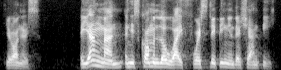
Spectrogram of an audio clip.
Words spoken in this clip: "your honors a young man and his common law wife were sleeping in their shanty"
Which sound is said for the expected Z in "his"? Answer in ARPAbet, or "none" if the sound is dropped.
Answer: S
